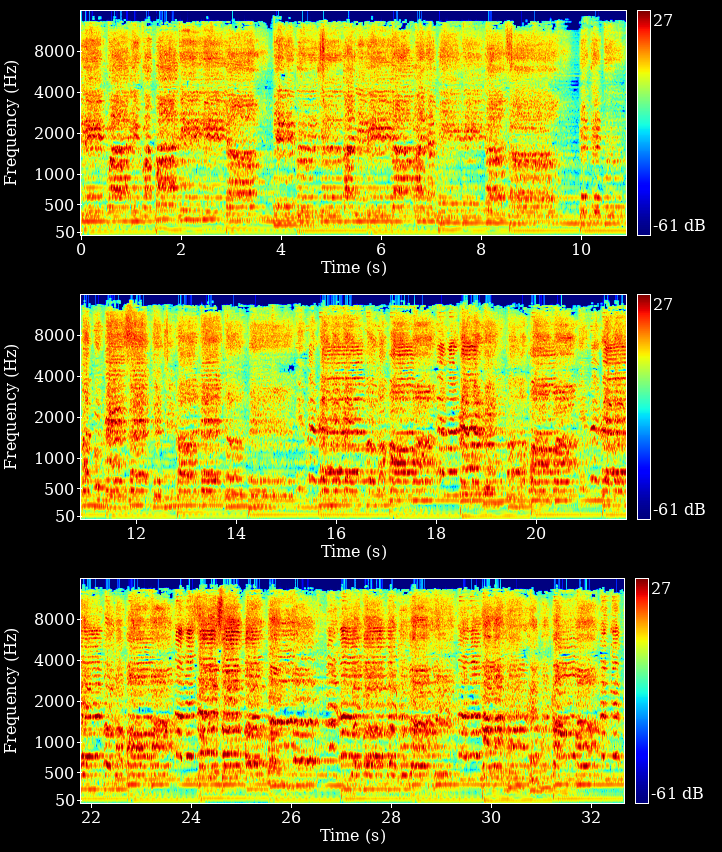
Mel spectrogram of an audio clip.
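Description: Church choir of men and women singing a gospel song in Igbo, over an instrumental backing with a stepping bass line and a steady beat.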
